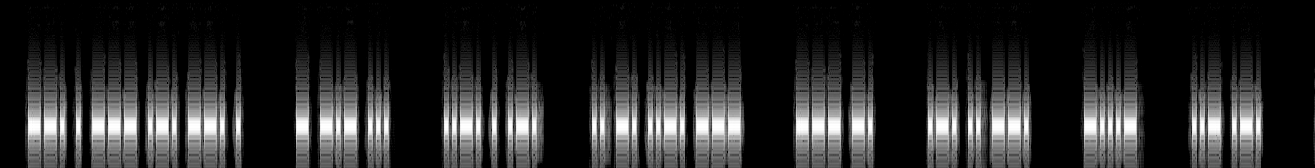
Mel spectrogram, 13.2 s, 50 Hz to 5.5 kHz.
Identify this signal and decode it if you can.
Morse code, heard as a keyed tone, about 30 wpm, 700 Hz. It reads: GEORGE TKS FER INFO ON RIG <BT> UR
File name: UK MASTER QSOs TRAINING/30WPM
